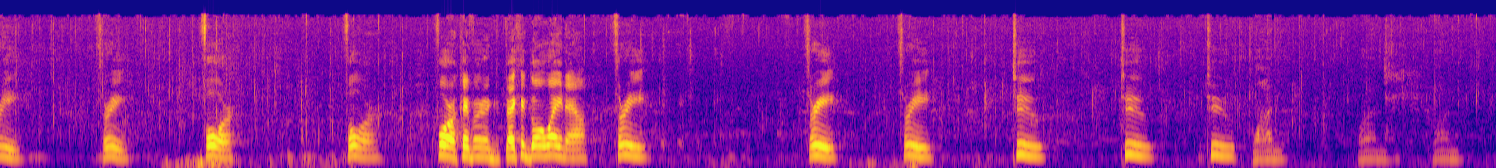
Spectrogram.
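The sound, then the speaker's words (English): A crowd split into groups mimics rainfall, one group snapping fingers and another golf clapping, making a soft, steady patter that continues under a man's voice as he talks and counts. “All right, the rain came and gone.”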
